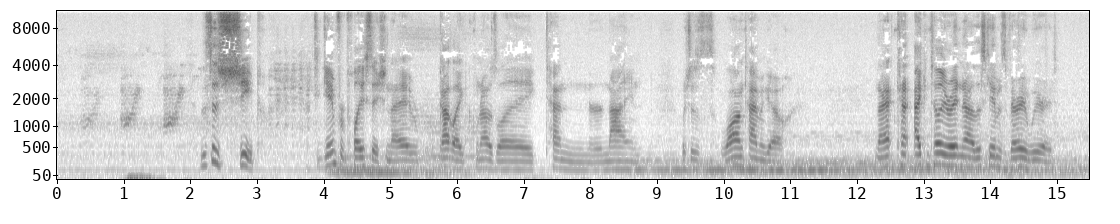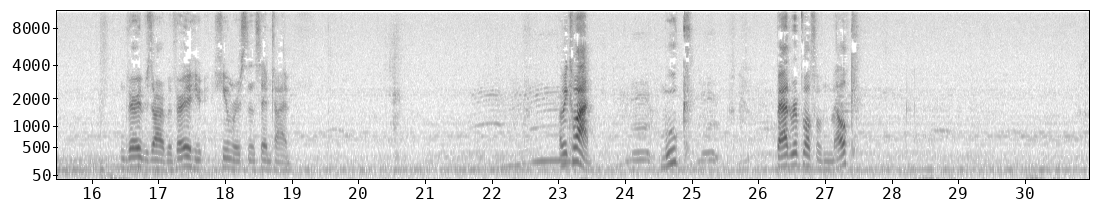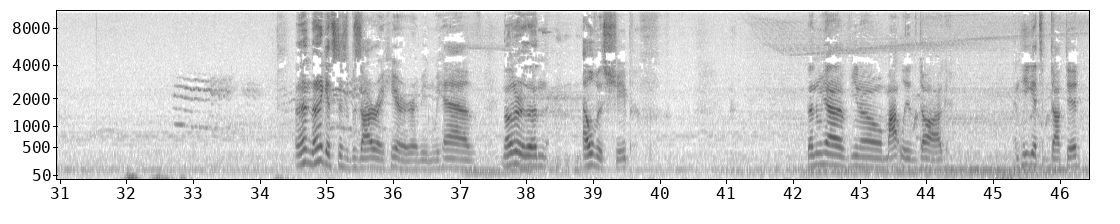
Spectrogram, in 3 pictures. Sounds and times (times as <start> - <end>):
Speech: 1.0 - 3.1, 3.9 - 8.8, 9.4 - 11.0, 12.3 - 15.0, 16.4 - 19.0, 34.5 - 39.6, 42.2 - 44.4, 45.3 - 46.3
Music: 4.1 - 6.6, 15.1 - 34.9.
